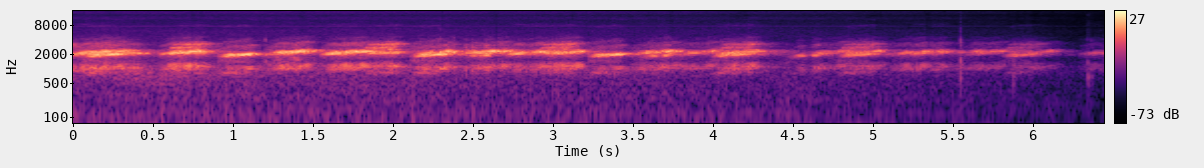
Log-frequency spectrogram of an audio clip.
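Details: Frogs calling at a small neighbourhood pond on an evening walk after work: a dense chorus of rapid, pulsed trilling croaks overlapping continuously, each burst about half a second, with fainter higher and lower layers.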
